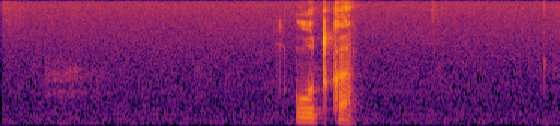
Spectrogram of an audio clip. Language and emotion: Russian, neutral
